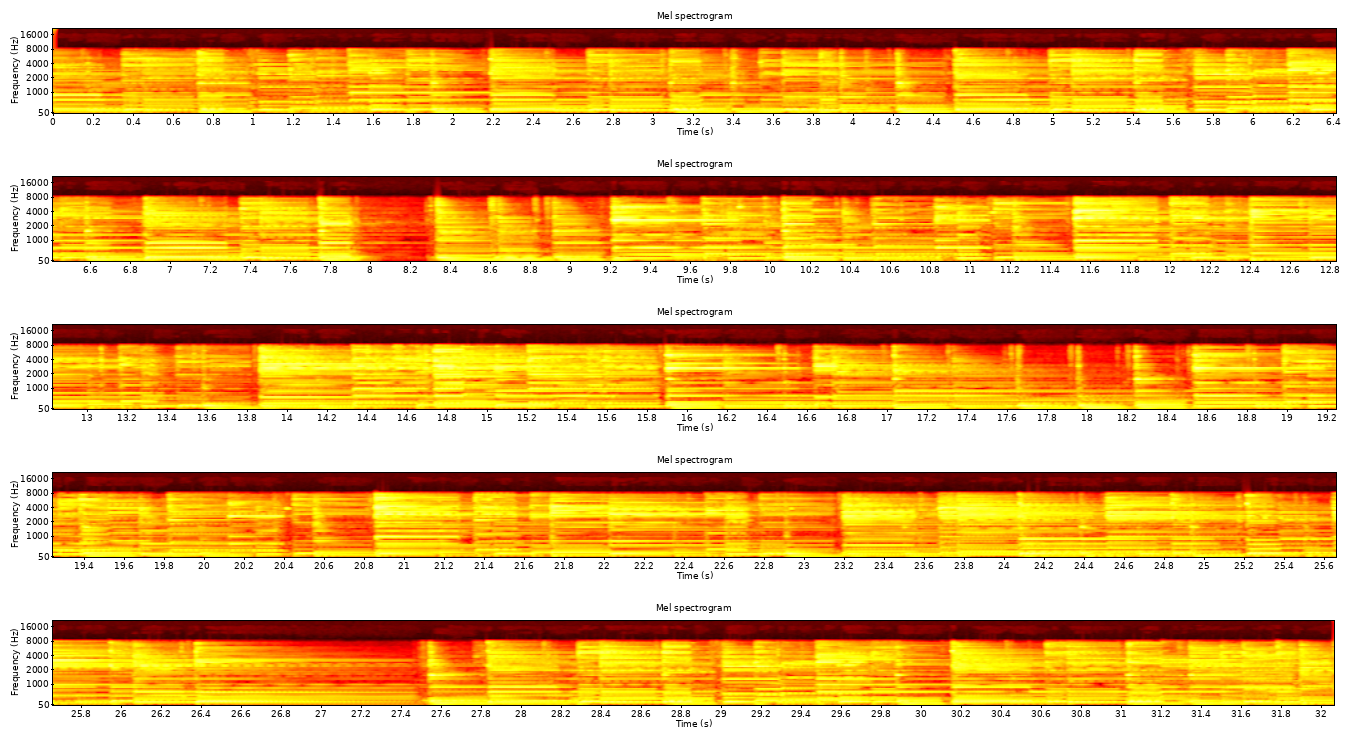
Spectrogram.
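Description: Background music led by a strummed acoustic guitar, with steady strokes. It breaks off for a moment about eight seconds in and fades briefly near the end before picking up again.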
